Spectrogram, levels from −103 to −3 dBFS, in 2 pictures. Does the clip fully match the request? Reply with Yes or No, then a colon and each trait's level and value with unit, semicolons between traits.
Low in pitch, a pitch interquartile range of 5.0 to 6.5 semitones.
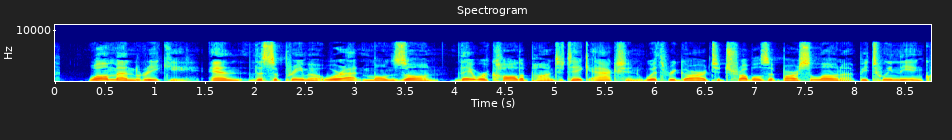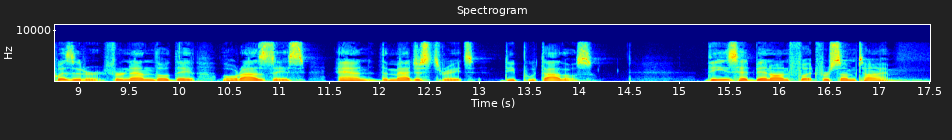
Yes: low, 100 Hz; wide, 5.4 semitones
